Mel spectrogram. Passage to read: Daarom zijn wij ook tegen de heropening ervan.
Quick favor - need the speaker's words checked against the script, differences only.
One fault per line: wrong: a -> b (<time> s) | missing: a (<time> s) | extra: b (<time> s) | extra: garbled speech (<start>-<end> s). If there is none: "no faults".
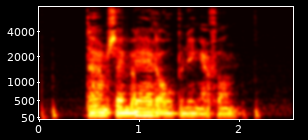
missing: ook tegen (1.0 s)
